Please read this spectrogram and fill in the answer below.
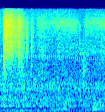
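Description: Kraft cardstock rustling as it is folded over and pressed flat by hand: a brief rustle at the start, then faint scuffing of paper under the fingers.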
